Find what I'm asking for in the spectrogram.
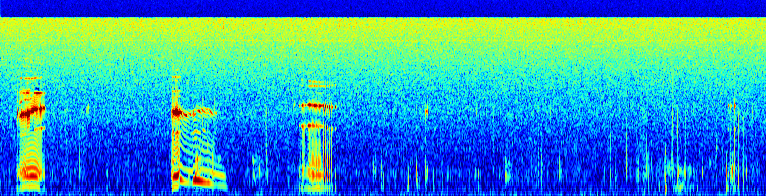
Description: Turns out that dry cereal, apple juice and jelly beans don’t mix too well.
